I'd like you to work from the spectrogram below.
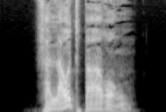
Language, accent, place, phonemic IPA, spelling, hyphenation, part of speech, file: German, Germany, Berlin, /fɛɐ̯ˈlaʊ̯tbaːʁʊŋ/, Verlautbarung, Ver‧laut‧ba‧rung, noun, De-Verlautbarung.ogg
- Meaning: announcement, statement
